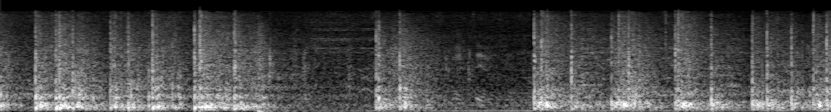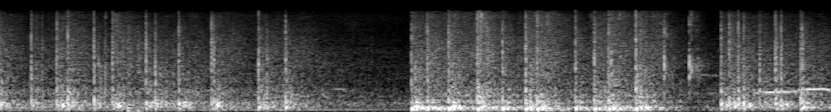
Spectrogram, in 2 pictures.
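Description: Aerial fireworks shells bursting in quick succession: a dense barrage of bangs and crackling, with a short lull about two seconds in and another just before a final heavy run of bangs.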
